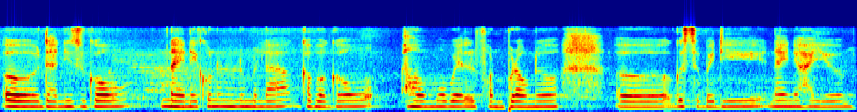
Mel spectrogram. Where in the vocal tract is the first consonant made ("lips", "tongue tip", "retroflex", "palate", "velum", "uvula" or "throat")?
tongue tip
